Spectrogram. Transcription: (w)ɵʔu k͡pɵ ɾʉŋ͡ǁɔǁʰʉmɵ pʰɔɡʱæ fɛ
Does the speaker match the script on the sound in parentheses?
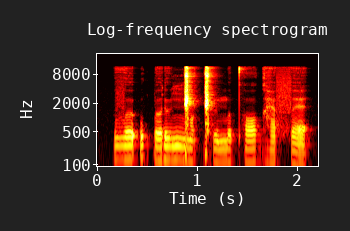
no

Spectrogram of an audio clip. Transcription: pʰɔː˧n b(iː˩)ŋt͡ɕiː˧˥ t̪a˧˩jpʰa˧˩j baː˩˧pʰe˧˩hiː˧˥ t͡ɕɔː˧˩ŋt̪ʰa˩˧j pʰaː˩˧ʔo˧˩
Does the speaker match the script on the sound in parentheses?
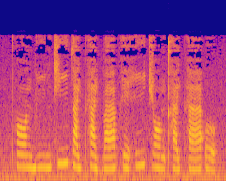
yes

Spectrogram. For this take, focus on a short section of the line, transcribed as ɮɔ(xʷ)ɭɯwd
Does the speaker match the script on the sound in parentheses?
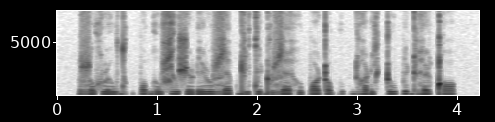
yes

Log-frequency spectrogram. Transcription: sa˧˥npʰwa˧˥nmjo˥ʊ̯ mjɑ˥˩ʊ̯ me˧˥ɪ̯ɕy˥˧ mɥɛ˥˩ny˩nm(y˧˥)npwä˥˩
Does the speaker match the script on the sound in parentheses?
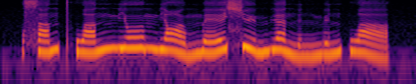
yes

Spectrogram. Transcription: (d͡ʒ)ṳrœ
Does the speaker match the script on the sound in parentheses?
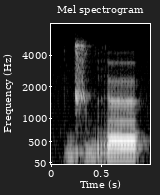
yes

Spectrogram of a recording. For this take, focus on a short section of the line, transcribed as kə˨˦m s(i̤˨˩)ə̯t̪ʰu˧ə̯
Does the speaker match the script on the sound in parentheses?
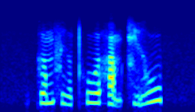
yes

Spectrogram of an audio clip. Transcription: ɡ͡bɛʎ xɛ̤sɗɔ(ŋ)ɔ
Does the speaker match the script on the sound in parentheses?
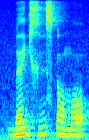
no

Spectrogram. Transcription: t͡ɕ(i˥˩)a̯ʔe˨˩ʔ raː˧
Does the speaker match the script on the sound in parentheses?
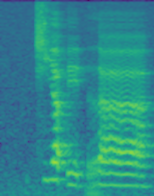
yes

